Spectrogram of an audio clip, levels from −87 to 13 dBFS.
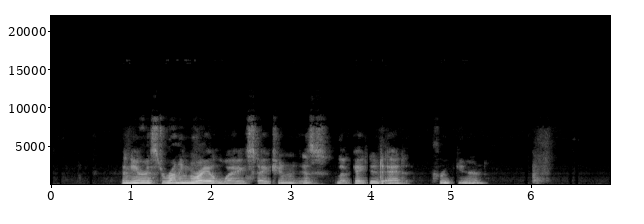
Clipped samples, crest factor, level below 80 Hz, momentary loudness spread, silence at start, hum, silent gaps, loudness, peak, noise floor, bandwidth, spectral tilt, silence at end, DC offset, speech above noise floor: under 0.1%; 20 dB; -48 dBFS; 18 LU; 0.9 s; none; none; -20 LUFS; -2 dBFS; -70 dBFS; 8.8 kHz; -7 dB/octave; 0.85 s; under 0.1%; 50 dB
